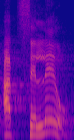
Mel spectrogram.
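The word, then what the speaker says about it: ἀθλέω: Y esta palabra atleta, hermanos, en el griego se pronuncia atzeleo.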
